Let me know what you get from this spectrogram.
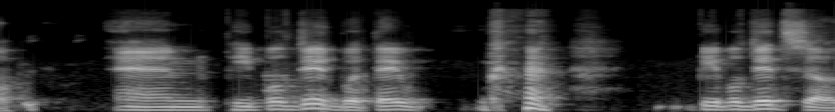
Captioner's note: laughs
